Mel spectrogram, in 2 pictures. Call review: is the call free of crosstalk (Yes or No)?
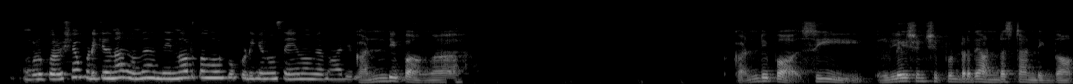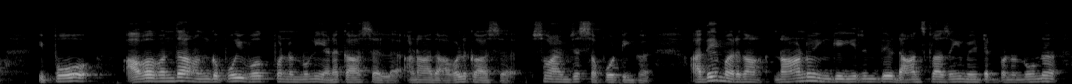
Yes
